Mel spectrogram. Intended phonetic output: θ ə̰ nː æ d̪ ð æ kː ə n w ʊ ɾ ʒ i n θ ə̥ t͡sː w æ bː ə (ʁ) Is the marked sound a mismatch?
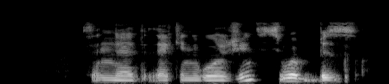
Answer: yes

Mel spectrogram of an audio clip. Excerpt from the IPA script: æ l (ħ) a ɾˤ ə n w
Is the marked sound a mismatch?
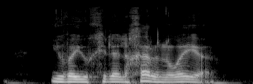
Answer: yes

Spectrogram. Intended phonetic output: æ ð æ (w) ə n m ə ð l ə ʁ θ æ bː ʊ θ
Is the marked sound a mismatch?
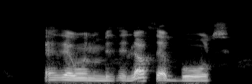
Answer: no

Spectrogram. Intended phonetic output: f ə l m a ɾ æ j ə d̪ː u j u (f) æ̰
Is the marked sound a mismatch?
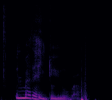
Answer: yes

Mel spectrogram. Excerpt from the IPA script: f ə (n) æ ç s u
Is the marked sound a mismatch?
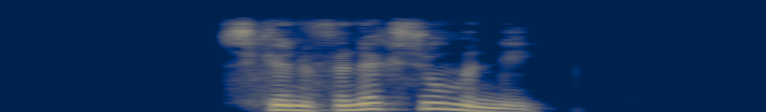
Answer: no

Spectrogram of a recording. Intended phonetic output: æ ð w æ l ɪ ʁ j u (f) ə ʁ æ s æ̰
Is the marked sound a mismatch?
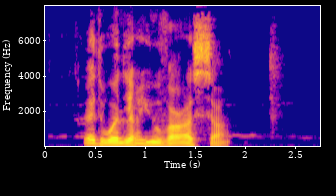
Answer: yes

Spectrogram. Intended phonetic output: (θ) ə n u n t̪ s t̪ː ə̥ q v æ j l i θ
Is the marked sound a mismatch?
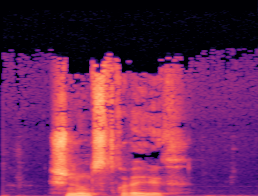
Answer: yes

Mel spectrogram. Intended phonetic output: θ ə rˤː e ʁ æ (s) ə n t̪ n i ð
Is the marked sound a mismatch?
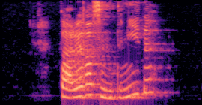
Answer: no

